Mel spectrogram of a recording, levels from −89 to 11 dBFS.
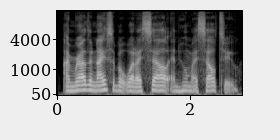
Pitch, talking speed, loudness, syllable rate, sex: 145 Hz, 260 wpm, -18 LUFS, 5.4 syllables/s, female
